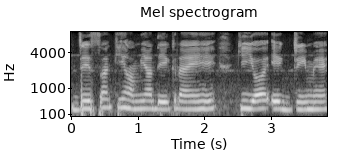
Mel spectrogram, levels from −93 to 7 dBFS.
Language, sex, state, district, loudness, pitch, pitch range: Hindi, female, Bihar, Madhepura, -14 LUFS, 235 Hz, 225-240 Hz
